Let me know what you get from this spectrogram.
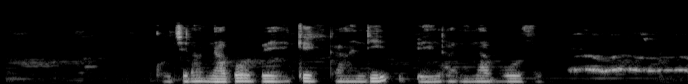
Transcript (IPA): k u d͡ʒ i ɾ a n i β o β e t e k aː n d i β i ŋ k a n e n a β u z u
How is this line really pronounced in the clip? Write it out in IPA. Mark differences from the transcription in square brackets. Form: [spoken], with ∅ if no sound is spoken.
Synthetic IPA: k u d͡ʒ i ɾ a n [a] β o β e [k] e k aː n d i β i ŋ [ɡ] a n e n a β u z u

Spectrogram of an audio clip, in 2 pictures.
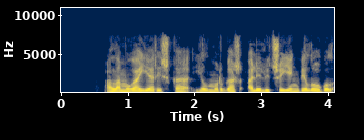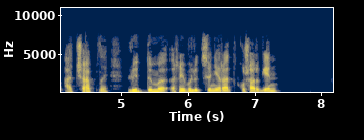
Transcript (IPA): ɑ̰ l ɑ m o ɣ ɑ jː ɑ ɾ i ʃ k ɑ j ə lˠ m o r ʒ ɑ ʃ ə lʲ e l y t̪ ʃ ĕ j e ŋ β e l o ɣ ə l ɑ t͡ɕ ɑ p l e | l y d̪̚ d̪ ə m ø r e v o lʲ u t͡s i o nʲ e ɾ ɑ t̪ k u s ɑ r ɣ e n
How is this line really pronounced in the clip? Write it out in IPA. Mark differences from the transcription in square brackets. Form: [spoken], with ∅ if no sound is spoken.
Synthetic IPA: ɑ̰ l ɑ m o ɣ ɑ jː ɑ ɾ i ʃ k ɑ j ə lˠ m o r [ɣ] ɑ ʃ [ɑ] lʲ e l y t̪ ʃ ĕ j e ŋ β e l o ɣ ə l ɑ t͡ɕ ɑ p l e | l y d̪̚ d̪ ə m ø r e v o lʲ u t͡s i o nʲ e ɾ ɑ t̪ k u [ʃ] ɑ r ɣ e n

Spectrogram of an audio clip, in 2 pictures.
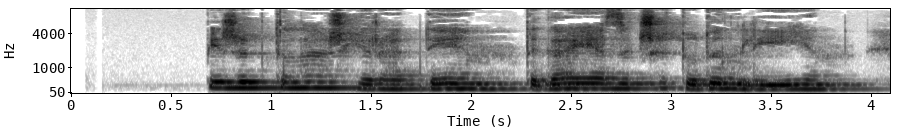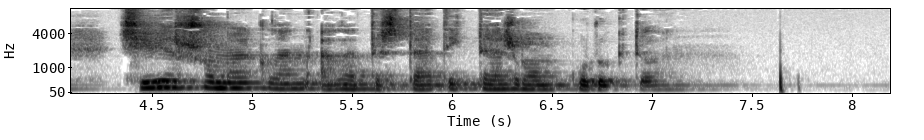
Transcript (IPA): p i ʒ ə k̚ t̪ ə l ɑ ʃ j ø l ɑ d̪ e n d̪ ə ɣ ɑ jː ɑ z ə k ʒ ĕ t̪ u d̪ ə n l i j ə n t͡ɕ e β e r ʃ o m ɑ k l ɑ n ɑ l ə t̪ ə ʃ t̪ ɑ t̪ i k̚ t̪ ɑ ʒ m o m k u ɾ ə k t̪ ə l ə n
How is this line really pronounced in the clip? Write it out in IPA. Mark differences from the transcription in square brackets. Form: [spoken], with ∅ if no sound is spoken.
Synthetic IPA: p i ʒ ə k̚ t̪ ə l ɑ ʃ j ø [ɾ] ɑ [t̪] e n [t̪] ə ɣ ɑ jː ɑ z ə k [ʃ] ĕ t̪ u d̪ ə n l i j ə n t͡ɕ e β e r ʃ o m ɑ k l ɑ n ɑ l [ɑ] t̪ ə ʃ t̪ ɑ t̪ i k̚ t̪ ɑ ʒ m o m k u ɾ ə k t̪ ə l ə n

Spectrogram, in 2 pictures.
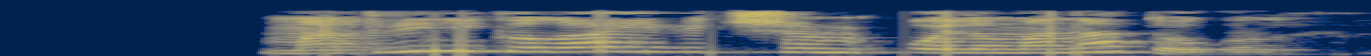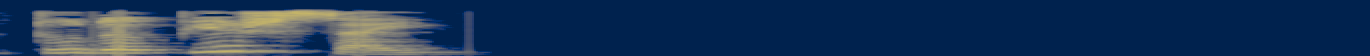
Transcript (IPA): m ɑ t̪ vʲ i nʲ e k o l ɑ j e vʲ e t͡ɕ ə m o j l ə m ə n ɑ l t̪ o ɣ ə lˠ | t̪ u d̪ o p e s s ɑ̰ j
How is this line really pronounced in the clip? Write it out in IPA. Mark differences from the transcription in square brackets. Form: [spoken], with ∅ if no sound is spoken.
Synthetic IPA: m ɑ t̪ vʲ i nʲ [i] k o l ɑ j e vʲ [i] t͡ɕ ə m o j l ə m [ɑ] n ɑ [∅] t̪ o ɣ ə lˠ | t̪ u d̪ o p e [ʃ] s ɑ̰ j

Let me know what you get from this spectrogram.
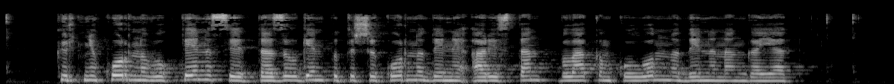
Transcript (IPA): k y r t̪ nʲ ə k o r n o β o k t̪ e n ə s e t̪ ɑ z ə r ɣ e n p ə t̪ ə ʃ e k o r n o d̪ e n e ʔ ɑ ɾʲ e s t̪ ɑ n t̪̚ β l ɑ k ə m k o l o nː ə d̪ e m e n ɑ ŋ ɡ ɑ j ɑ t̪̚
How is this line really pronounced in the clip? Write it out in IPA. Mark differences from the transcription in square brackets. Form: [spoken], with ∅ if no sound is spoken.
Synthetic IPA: k y r t̪ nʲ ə k o r n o β o k t̪ e n ə s e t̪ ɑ z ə [l] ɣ e n p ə t̪ ə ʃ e k o r n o d̪ e n e ʔ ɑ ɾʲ e s t̪ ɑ n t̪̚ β l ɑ k ə m k o l o nː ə d̪ e [n] e n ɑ ŋ ɡ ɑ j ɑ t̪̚

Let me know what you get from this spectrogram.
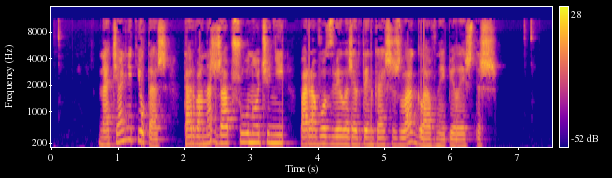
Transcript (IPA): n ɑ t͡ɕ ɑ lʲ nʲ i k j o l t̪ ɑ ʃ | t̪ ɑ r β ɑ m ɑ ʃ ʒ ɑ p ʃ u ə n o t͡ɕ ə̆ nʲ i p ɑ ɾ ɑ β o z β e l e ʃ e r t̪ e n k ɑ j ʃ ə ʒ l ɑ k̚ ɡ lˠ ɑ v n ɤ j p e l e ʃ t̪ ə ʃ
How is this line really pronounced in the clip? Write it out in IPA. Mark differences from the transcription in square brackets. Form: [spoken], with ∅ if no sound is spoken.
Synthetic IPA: n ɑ t͡ɕ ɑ lʲ nʲ i k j o l t̪ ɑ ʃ | t̪ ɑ r β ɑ [n] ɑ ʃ ʒ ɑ p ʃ u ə n o t͡ɕ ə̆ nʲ i p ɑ ɾ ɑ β o z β e l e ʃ e r t̪ e n k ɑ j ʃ ə ʒ l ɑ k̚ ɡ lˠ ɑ v n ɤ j p e l e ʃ t̪ ə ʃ

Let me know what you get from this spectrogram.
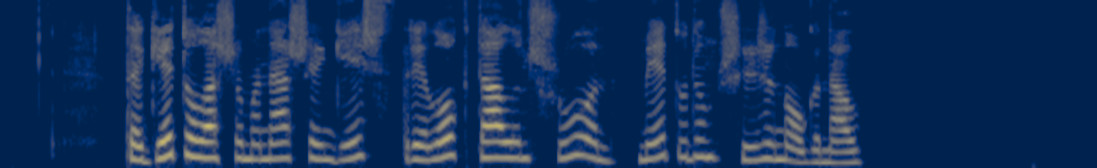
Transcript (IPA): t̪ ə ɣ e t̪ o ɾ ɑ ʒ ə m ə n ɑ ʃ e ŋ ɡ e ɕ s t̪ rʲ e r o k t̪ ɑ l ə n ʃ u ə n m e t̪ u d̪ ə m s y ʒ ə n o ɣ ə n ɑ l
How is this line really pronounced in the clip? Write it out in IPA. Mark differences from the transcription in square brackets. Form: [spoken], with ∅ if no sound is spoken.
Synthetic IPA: t̪ ə ɣ e t̪ o [l] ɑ [ʃ] ə m ə n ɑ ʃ e ŋ ɡ e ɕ s t̪ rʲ e [l] o k t̪ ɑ l ə n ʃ u ə n m e t̪ u d̪ ə m [ʃ] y ʒ ə n o ɣ ə n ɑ l

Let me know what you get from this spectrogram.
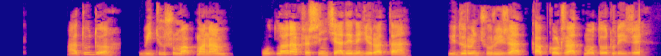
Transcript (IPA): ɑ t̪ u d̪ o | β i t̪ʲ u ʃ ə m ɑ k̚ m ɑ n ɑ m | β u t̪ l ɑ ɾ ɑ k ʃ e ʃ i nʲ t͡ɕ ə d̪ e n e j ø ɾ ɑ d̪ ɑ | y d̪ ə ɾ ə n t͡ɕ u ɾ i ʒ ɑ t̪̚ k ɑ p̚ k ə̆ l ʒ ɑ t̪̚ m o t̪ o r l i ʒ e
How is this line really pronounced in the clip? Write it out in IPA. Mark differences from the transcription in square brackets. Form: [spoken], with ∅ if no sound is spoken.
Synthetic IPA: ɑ t̪ u d̪ o | β i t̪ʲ u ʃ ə m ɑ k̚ m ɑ n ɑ m | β u t̪ l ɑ ɾ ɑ k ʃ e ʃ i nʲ t͡ɕ [ɑ] d̪ e n e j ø ɾ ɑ [t̪] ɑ | y d̪ ə ɾ ə n t͡ɕ u ɾ i ʒ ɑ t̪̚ k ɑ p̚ k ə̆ l ʒ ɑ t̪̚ m o t̪ o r l i ʒ e

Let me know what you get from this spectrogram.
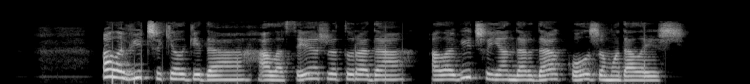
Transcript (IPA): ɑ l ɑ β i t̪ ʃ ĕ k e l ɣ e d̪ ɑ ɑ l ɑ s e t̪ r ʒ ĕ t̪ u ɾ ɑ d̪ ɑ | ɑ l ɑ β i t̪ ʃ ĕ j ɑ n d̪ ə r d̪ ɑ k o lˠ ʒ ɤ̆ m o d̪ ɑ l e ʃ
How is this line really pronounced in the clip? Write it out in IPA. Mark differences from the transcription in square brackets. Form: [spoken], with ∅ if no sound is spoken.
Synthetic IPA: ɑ l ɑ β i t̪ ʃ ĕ k e l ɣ e d̪ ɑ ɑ l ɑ s e [∅] r ʒ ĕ t̪ u ɾ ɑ d̪ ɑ | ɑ l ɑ β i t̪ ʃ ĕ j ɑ n d̪ [ɑ] r d̪ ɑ k o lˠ ʒ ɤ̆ m o d̪ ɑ l e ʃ

